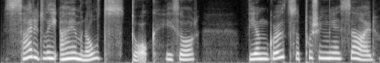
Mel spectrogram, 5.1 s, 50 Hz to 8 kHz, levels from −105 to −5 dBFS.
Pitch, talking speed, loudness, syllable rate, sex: 255 Hz, 180 wpm, -15 LUFS, 5.2 syllables/s, female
